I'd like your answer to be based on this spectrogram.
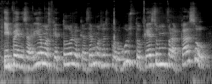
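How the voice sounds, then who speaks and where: A Costa Rican pastor preaches a sermon in a church hall, joking with and questioning his congregation while short of breath. His voice is very high-pitched and mellow, at normal speed, with plenty of reverberation.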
